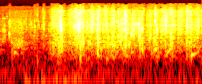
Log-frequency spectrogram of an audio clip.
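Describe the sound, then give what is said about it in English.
Water sloshes and swirls in a gold pan as dirt is washed out during gold panning, a steady, noisy wash of liquid that runs through the whole clip without clear breaks. “Right now, we're panning for gold. See how the dirt's coming up now, you guys?”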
